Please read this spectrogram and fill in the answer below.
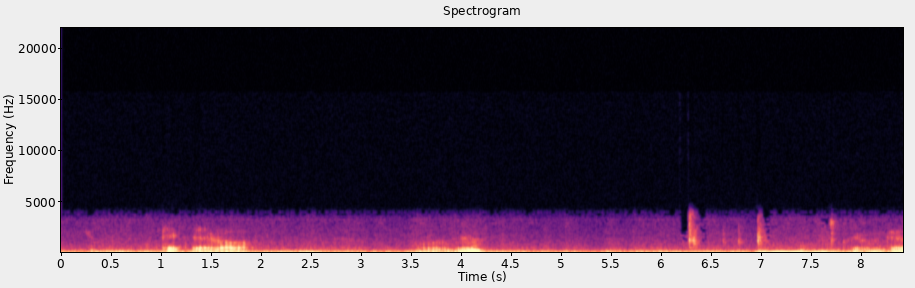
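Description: DJI Mavic Air 2 drone being handled as its folding arms are opened out, with three sharp plastic clicks close together near the end. Under it runs a steady low hum, and two short vocal sounds come earlier.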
